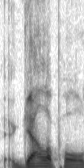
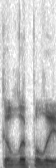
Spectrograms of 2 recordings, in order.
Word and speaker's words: Gallipoli: What was the Gallipoli disappearance that I'm reading about here?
